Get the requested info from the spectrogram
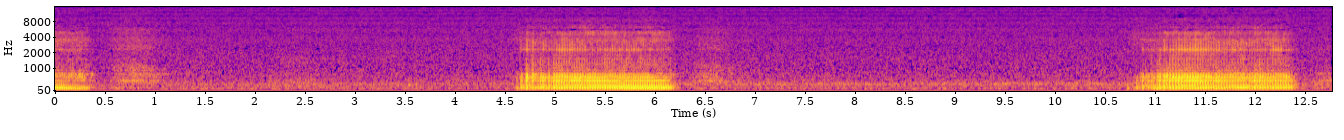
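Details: Two long rattling snores about six seconds apart in a quiet room, roughly ten breaths a minute; snoring.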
